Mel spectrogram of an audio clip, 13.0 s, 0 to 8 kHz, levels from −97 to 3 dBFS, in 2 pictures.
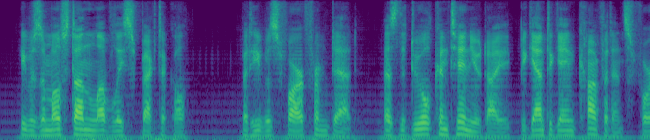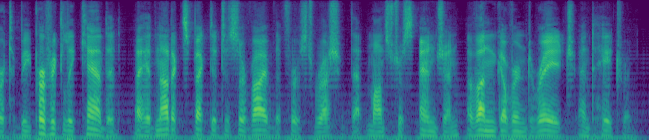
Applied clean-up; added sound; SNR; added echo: neural separator model SepFormer DNS4.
